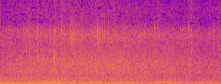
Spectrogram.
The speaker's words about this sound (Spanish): La lluvia va a seguir, así que no nos preocupemos.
